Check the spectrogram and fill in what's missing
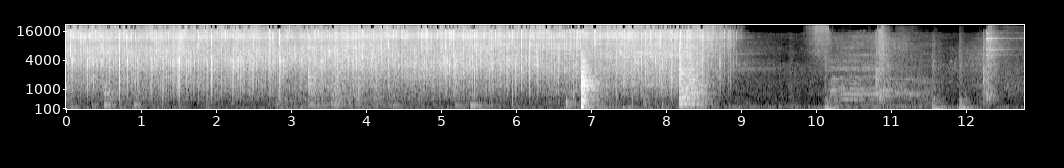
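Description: A quesadilla made with leftover cheesesteak fries on a flat top grill, giving a steady, close, loud sizzle for about eight seconds that then cuts off, followed by a few brief clatters in near quiet.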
